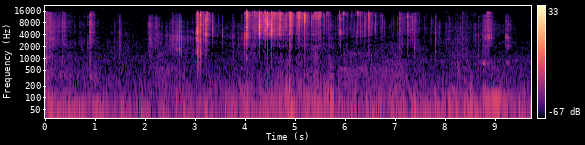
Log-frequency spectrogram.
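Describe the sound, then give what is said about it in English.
Five fresh, minty tea leaves are torn by hand and dropped into a cup: a series of crisp, crackling rips and crinkles, quiet at first, then a denser flurry of sharp tearing in the middle, tapering off to a few soft snaps. “We'll take 5 more leaves and do the same thing.”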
